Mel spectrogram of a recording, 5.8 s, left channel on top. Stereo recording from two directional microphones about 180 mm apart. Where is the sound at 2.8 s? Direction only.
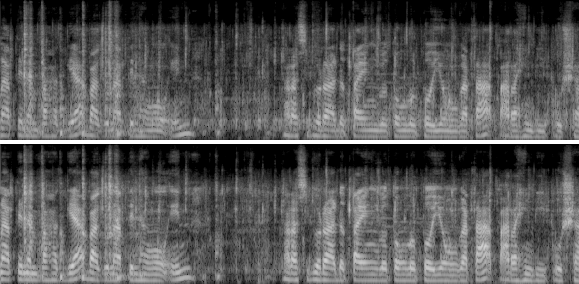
25° right (ahead or behind).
